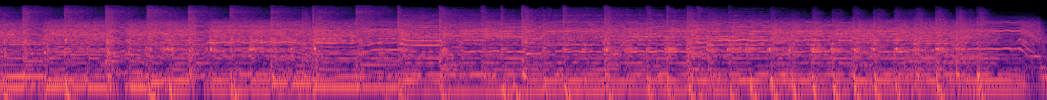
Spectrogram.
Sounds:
Music

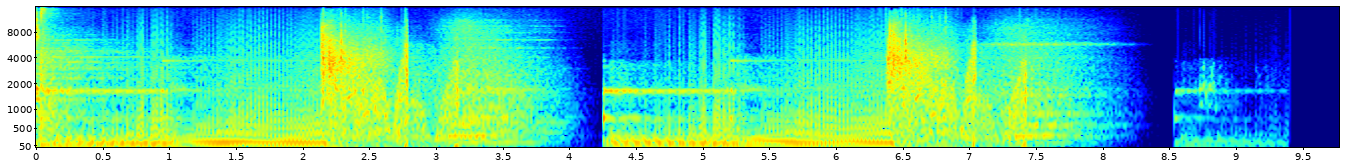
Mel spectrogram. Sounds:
Music

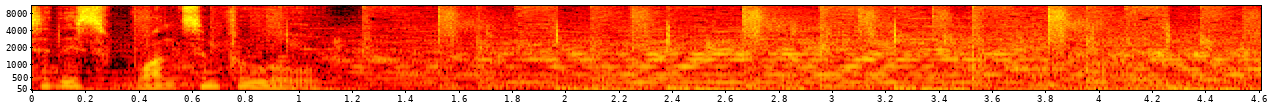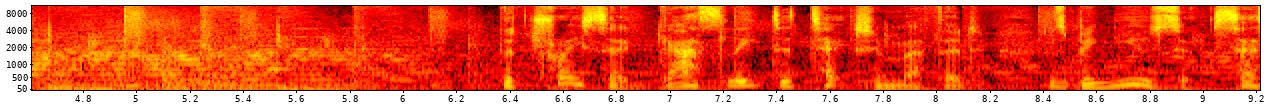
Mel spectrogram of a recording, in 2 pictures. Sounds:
Speech, Music

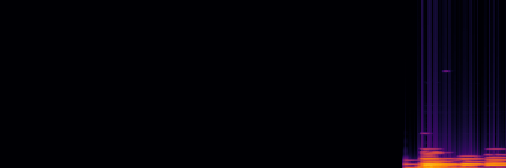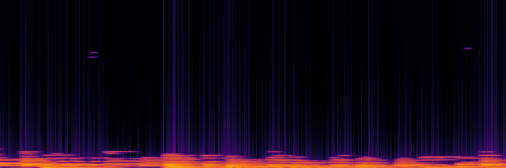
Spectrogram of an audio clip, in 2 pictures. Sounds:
Music

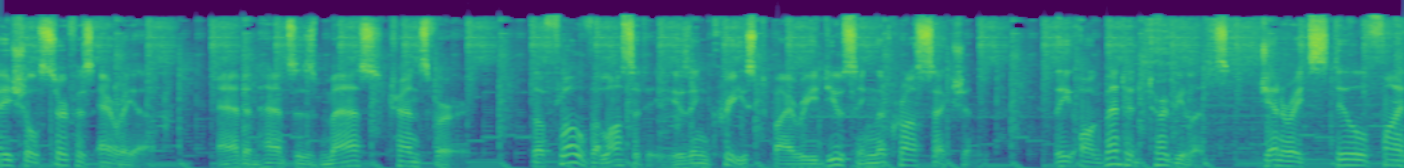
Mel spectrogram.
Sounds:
Speech, Music

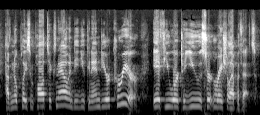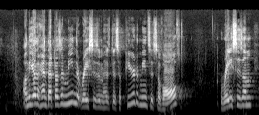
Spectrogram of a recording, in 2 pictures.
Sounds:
Speech

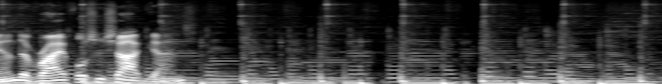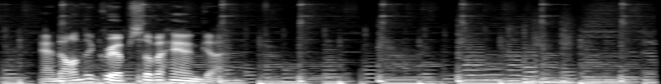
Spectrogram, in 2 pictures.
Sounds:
Music, Speech

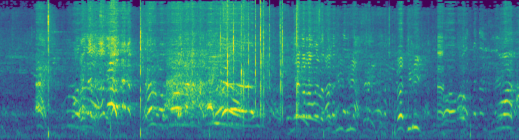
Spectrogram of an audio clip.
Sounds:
playing volleyball

